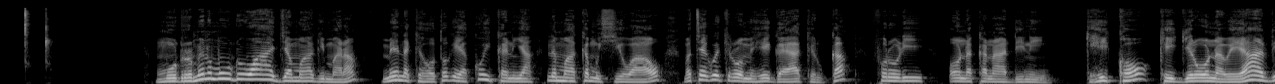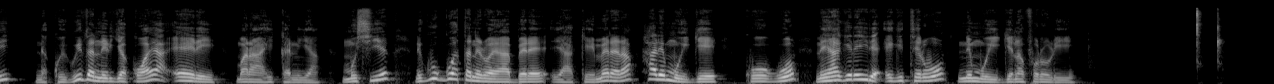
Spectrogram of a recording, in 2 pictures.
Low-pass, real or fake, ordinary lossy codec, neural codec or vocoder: 14.4 kHz; real; Opus, 64 kbps; none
